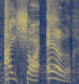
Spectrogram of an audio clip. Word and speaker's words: Israel: of ancient Israel but it really should be pronounced isarel because when you start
